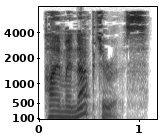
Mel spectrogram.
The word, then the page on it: hymenopterous: British English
